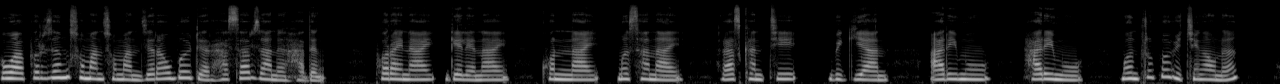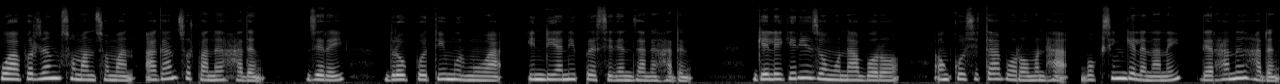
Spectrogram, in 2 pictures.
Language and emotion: Bodo, neutral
